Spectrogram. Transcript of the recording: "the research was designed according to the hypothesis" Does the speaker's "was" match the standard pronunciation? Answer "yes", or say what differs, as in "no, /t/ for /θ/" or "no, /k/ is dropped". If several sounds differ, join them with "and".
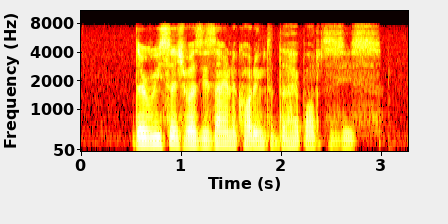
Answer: yes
